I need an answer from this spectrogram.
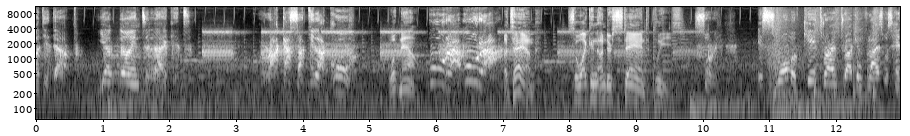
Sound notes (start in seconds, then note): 2.6 alarm blaring; 3.7 speaking alien language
